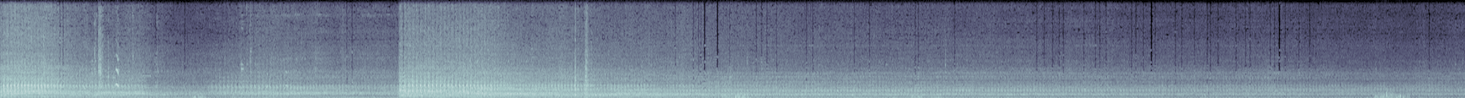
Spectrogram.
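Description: A small farm tractor engine runs under load and fades as it moves away.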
